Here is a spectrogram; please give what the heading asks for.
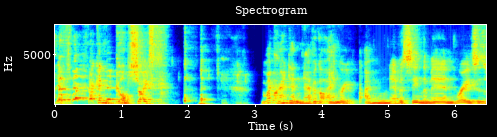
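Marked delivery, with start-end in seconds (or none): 0.5-1.7 put-on Scottish accent, slow, laughing, pitched up; mock Scottish insult through a laugh; Scottish swearing. Friend mocks Scottish grandad swearing, Scottish accent. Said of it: "even when they're abusing you".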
